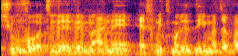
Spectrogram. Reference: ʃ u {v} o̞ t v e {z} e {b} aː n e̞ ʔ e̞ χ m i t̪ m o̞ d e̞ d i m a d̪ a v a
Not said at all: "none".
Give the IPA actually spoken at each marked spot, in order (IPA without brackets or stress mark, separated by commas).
v, v, m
